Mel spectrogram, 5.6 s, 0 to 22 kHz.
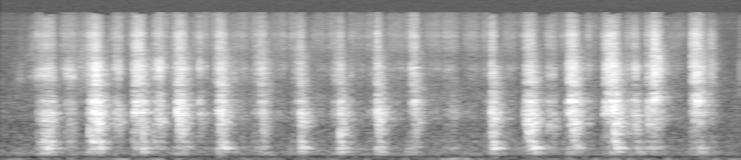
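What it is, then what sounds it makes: Scratch-art card being scratched. A wooden stylus scratches the black coating of a scratch-art card lying on a table, working in the fountain basin area. About twenty short, dry rasping strokes come in a steady but uneven rhythm, each with a bright, scratchy texture centred around 1.2 kHz and almost no low end.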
